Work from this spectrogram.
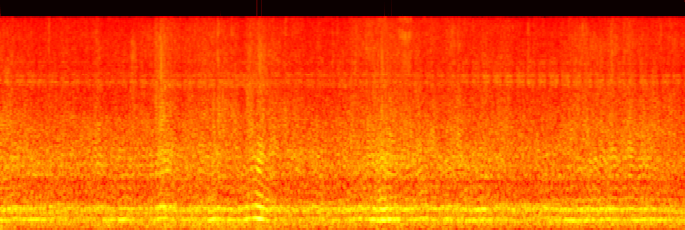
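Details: Swarm of bees out of the hive producing a dense, continuous droning hum, steady low buzz with faint rising and falling whines from individual bees passing close.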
